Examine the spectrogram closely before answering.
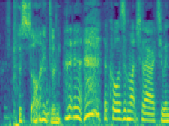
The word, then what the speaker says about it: Poseidon: my husband is Poseidon he pronounces it posidon Poseidon the cause of maity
